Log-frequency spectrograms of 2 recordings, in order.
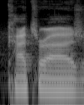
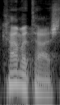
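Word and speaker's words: Kamar-Taj: I definitely think not the first half of the attack, Katarage, or I already forgot how to pronounce that. Kamatage, thank you.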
